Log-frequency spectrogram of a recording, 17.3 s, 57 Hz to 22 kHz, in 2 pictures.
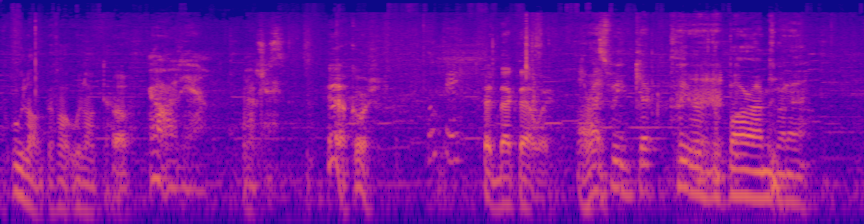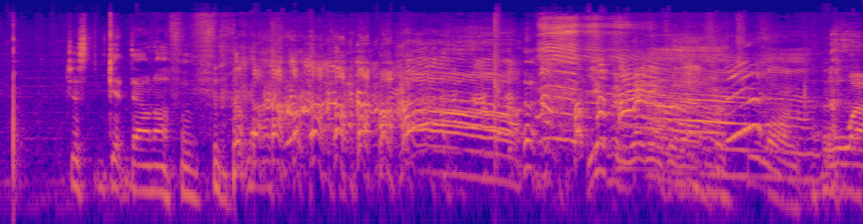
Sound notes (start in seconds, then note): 8.7 popping; 10.7 laughter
